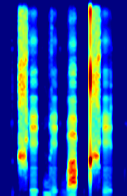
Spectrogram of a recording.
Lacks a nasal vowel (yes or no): yes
